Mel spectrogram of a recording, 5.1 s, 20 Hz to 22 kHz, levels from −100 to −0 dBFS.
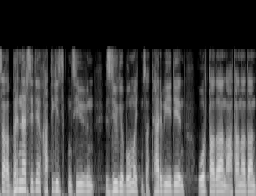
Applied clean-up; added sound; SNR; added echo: none; none; none; none.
